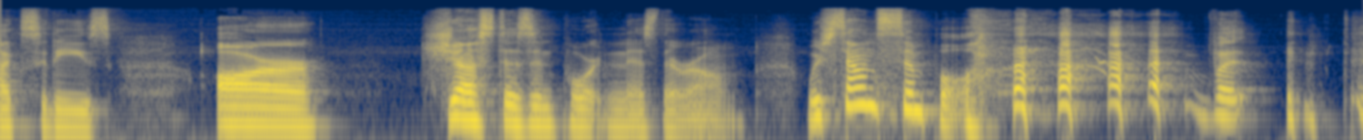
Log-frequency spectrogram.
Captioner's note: laughter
